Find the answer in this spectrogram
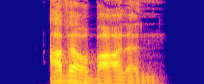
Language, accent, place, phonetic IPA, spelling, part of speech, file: German, Germany, Berlin, [ˈavɛʁˌbaːlən], averbalen, adjective, De-averbalen.ogg
- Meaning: inflection of averbal: 1. strong genitive masculine/neuter singular 2. weak/mixed genitive/dative all-gender singular 3. strong/weak/mixed accusative masculine singular 4. strong dative plural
